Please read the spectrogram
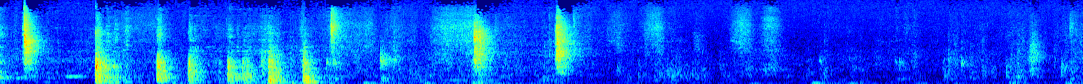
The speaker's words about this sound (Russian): Слушайте, жарко, давайте откроем. Дышать нечем. И ту, наверное, дверь тоже, потому что там хоть немножечко сквозило.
